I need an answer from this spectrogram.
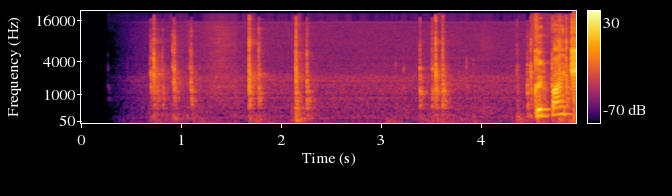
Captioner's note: typing on a C64 keyboard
